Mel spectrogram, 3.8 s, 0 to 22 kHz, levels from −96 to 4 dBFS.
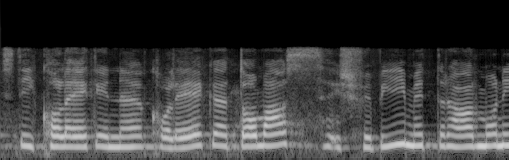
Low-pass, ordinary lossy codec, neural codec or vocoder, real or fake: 7.2 kHz; none; codec, 16 kHz, 4 kbps, X-Codec, HuBERT features, trained on LibriSpeech; fake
